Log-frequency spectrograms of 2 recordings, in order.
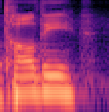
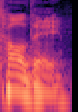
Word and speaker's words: Talde: This got me talking to Dale about his own last name, which, as I understand it, is typically pronounced Talde. But I noticed that he himself usually pronounced it Talde. – Talde is like Talde. – Yeah. – You know, you have to have, it comes from a Spanish name.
